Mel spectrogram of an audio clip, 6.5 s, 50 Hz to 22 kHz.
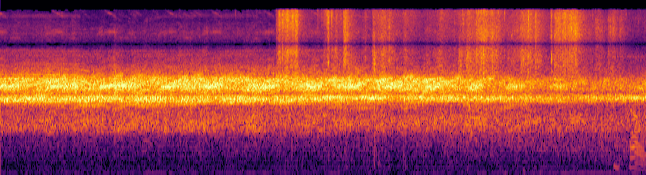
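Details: Tree frogs massed at a second pond in Ocala, Florida, calling to mate the evening after the first heavy rain of the season, May 6, 2010; steady loud high-pitched droning wall of calls, a brief crackle and faint voice near the end.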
